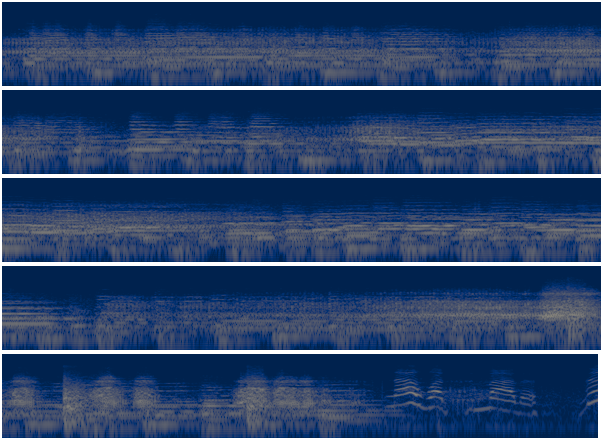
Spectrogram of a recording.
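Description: Orchestral cartoon score led by brass, with a steady beat, swelling louder with sharp accented hits near the end.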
